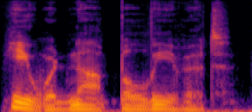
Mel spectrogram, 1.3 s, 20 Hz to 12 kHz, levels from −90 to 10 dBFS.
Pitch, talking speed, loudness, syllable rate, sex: 85 Hz, 240 wpm, -20 LUFS, 5.9 syllables/s, male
